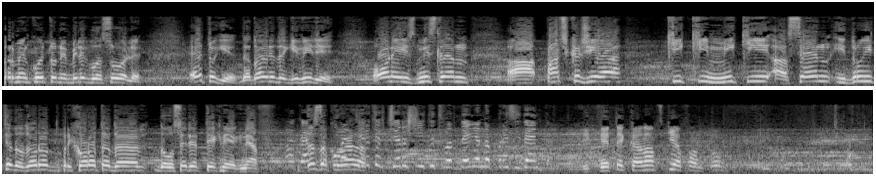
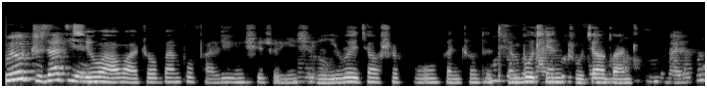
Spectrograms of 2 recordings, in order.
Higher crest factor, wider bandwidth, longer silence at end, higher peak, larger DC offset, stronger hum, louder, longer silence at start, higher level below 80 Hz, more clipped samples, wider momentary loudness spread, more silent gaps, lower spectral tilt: about the same, 14 dB vs 16 dB; first, 11 kHz vs 7.8 kHz; about the same, 0 s vs 0 s; about the same, 0 dBFS vs -2 dBFS; neither; neither; first, -14 LUFS vs -18 LUFS; about the same, 0.05 s vs 0.05 s; first, -48 dBFS vs -58 dBFS; neither; about the same, 10 LU vs 12 LU; neither; second, -3 dB/octave vs -5 dB/octave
